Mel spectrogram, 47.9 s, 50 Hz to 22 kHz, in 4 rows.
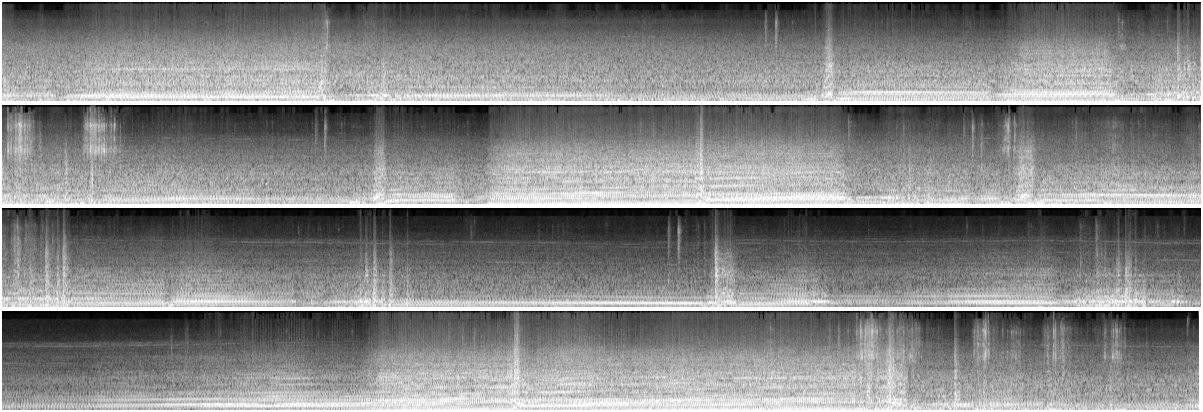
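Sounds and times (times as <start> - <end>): car engine accelerating through gears: 0.0 - 47.9
exhaust cracks: 11.1 - 13.3, 20.5 - 24.8, 44.3 - 47.4.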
